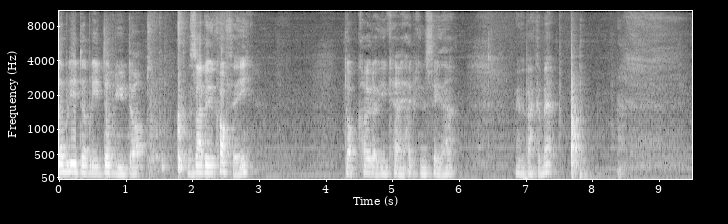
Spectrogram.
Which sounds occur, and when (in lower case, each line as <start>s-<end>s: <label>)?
0.0s-1.5s: male speech
0.0s-9.4s: mechanisms
0.7s-0.8s: generic impact sounds
1.3s-2.0s: generic impact sounds
1.9s-2.9s: male speech
4.3s-6.0s: male speech
6.1s-6.7s: breathing
6.4s-6.5s: tick
6.8s-7.5s: male speech
7.5s-8.0s: generic impact sounds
